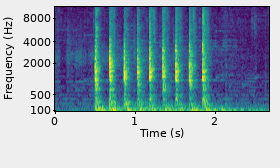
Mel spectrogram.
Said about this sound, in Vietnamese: Tiếng gõ cửa khô khốc vang lên trong màn đêm tĩnh mịch vang khắp ba gian nhà.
